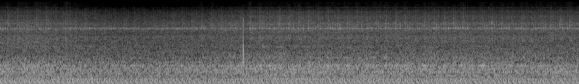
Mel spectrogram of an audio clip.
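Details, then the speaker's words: 1957 VW Beetle air-cooled engine warming up on choke while waiting for the automatic choke element to heat and open; steady, even idle with soft rapid patter, no misses or knocks, sounds fine. "I'm just going to let it warm up. Well, not so much the engine, but let the choke warm up and see what it's at. Right now, it sounds fine."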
